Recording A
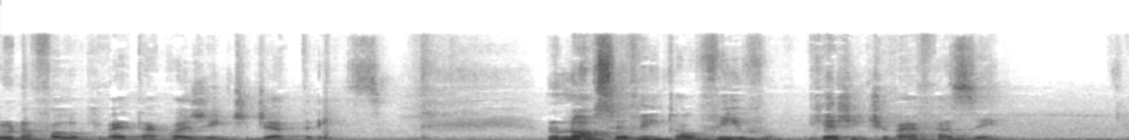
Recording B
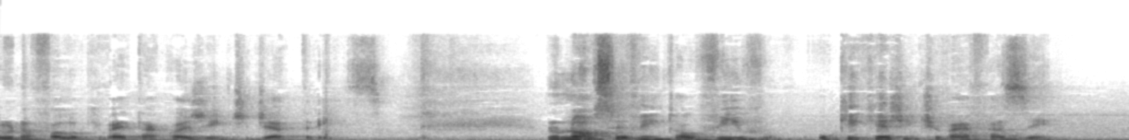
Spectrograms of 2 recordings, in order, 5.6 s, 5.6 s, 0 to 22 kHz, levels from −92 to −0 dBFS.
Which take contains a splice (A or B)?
A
